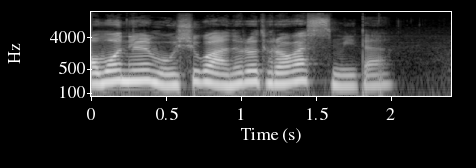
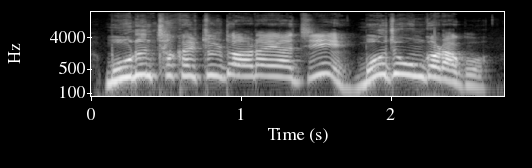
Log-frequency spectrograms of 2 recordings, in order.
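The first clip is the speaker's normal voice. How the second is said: higher, louder rebuke; father scolding his daughter-in-law, higher and louder; angry scolding; 6 semitones higher, 6 dB louder than usual. Retold or imitated. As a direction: scold her for telling.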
